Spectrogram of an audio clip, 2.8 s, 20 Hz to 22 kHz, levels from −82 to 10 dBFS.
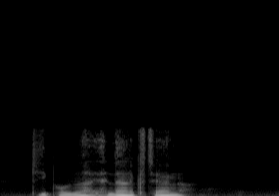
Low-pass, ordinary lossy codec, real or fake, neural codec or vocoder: none; none; fake; codec, 16 kHz, 0.5 kbps, FunCodec, trained on LibriTTS, 25 frames a second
